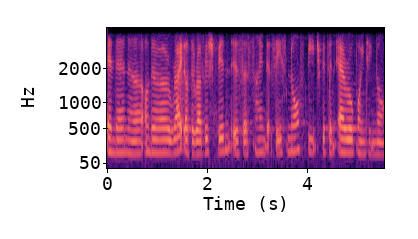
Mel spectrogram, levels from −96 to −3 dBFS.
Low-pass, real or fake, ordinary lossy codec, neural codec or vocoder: 3.6 kHz; real; none; none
